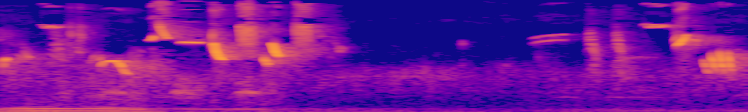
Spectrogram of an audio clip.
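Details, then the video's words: Common nightingale song of sharp rising and falling chirps and a few clear whistles, broken by a silent gap. A low rumbling noise sits under the first moments. "The Best NIGHTINGALE Song"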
